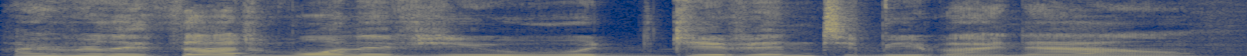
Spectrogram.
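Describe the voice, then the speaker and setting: A woman's voice: on the low side, animated, moderate pace, darkish tone, soft background music, lightly acted. A woman voicing a smug, flirty succubus demon with a teasing drawl for a visual novel. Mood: smug, complaining.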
